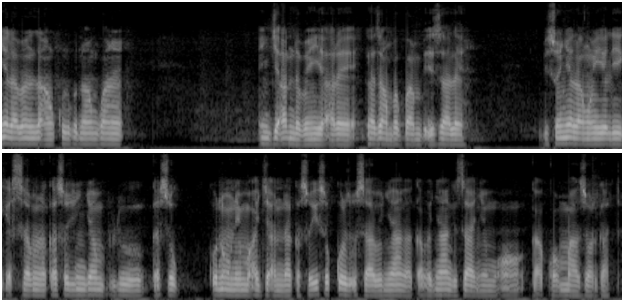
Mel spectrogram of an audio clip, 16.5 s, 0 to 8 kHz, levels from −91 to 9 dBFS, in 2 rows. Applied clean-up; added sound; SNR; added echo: none; none; none; none.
